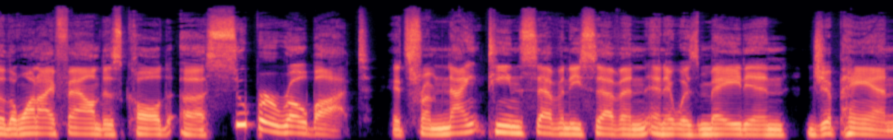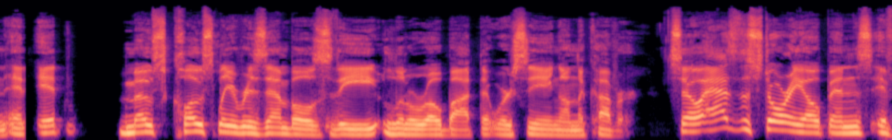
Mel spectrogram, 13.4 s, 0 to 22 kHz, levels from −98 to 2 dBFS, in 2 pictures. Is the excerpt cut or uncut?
cut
